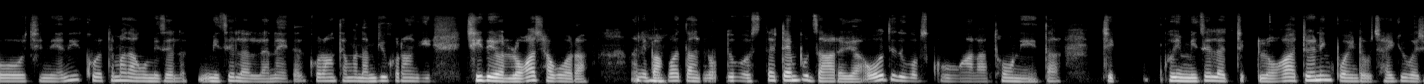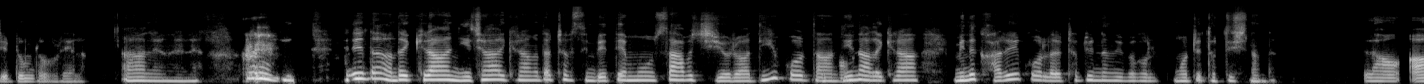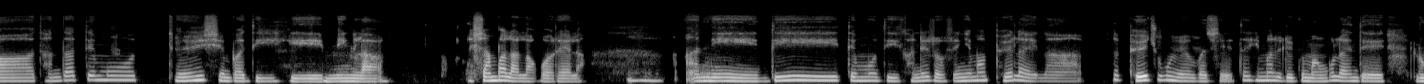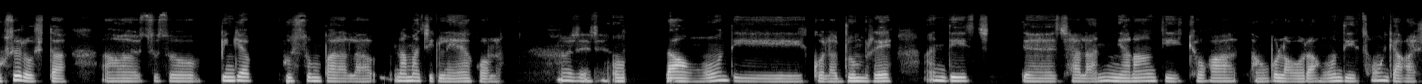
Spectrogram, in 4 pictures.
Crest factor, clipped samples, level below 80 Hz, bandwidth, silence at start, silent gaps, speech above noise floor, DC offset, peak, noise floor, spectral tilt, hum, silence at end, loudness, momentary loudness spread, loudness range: 18 dB; under 0.1%; -62 dBFS; 12 kHz; 0 s; none; 55 dB; under 0.1%; 0 dBFS; -73 dBFS; -7 dB/octave; none; 0 s; -19 LUFS; 12 LU; 6 LU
